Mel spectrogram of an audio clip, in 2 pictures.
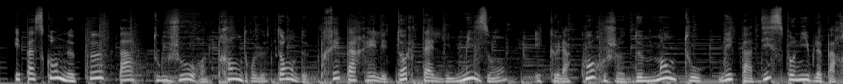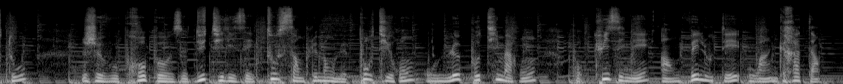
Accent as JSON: {"language": "French", "town": "Genoa", "region": "Liguria", "country": "Italy", "tie": "born or raised there", "moved": "yes", "said": "je suis née à Gênes, en Italie"}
